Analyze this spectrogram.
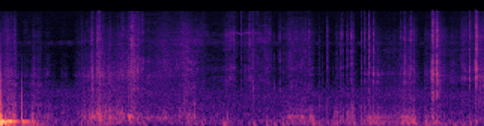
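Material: Plastic.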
